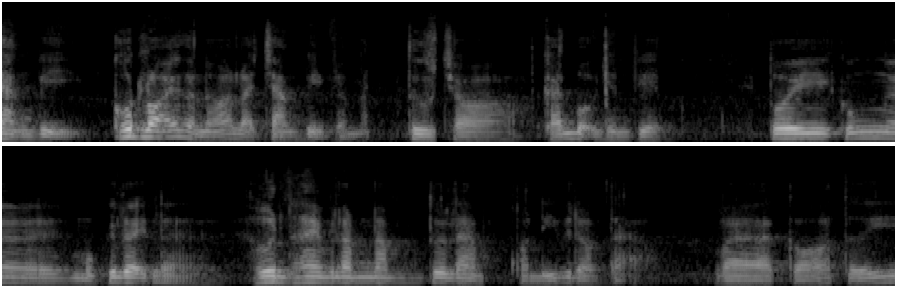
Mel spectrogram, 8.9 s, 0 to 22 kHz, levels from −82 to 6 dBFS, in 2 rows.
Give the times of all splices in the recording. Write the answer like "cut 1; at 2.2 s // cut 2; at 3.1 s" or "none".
cut 1; at 2.2 s // cut 2; at 5.2 s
